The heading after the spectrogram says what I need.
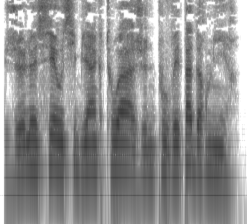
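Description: A man's voice: a little high, brisk, dry recording, studio quality, voice pushed up, natural voice. A man putting on an anxious young woman sailor.

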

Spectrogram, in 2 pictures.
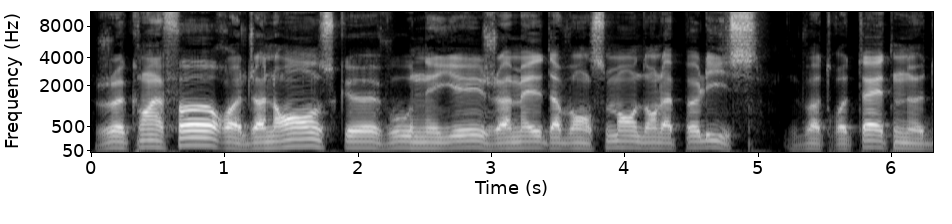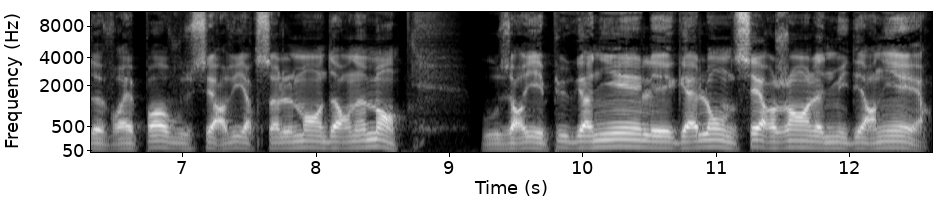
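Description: A brilliant detective, crisp and commanding, quick to grow impatient, as a man puts him on in an audiobook. His voice is lifted a little above the reader's own low register and carries more force. The recording is close and dry. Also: fairly even intonation, no room sound. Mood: scolding. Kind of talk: audiobook character voice.

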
